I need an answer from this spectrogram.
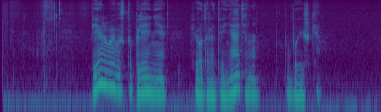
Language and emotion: Russian, sad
